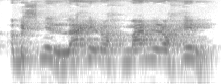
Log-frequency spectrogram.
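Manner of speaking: high-pitched Madurese take on Bismillah; Madurese accent. Shown as a demonstration. Host contrasts it with Arabic reading, high Madurese accent. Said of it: "Kalau logat Madura".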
